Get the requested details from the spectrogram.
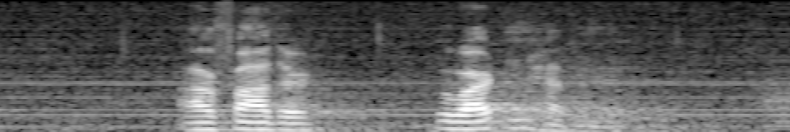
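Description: A man speaks briefly and loudly through a microphone.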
